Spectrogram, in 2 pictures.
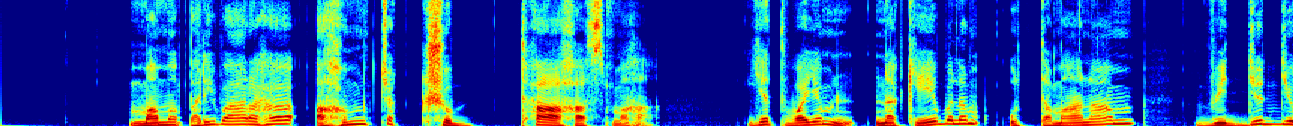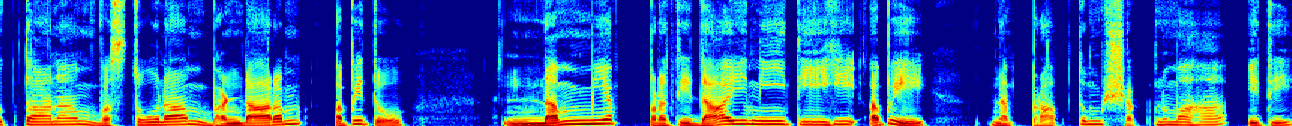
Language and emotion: Sanskrit, sad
